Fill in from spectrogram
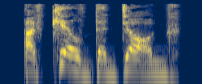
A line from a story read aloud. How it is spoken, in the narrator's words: Elsin sneered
